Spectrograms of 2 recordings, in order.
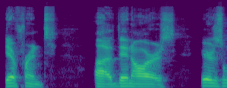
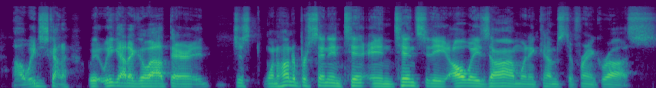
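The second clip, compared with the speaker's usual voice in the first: ordinary talk, nothing marked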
